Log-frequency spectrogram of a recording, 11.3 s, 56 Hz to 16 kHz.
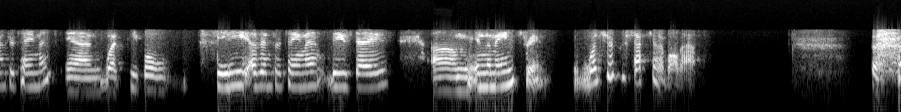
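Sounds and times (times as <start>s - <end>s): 
speech: 0.0s - 8.8s, 10.9s - 11.2s
raspy intake of breath: 9.9s - 10.6s
harsh cough: 10.9s - 11.2s.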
